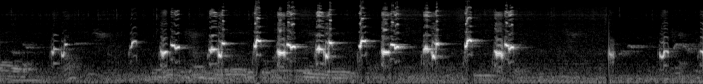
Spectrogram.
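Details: Sooty-headed bulbul fighting song, a lure to set other bulbuls singing: after a quiet start, a tight burst of bright, bouncing whistled notes for about four seconds, then a few scattered notes.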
